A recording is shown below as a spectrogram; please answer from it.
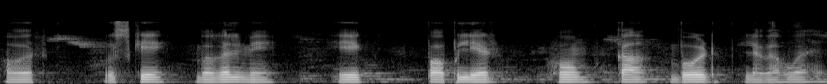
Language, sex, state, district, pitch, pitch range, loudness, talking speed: Hindi, male, Uttar Pradesh, Lucknow, 110 Hz, 110-115 Hz, -20 LUFS, 85 wpm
